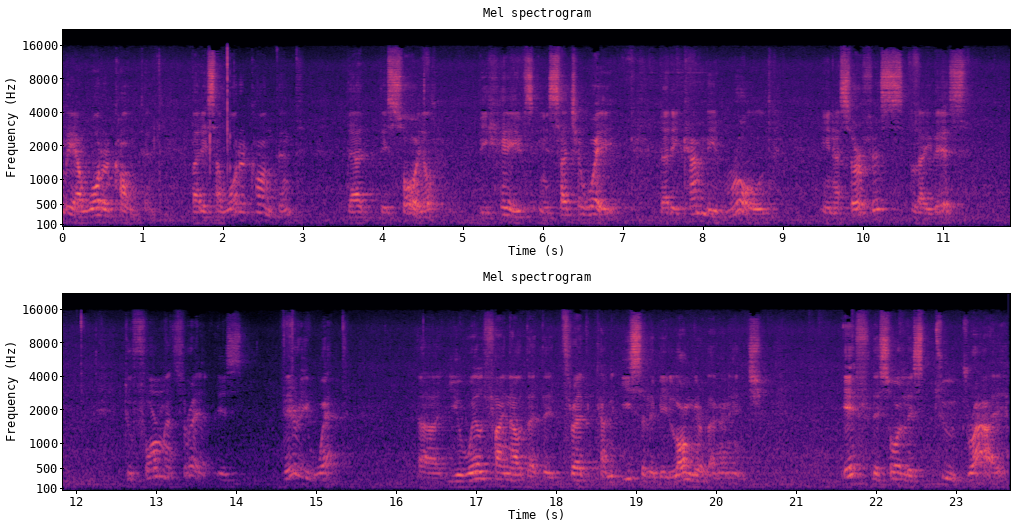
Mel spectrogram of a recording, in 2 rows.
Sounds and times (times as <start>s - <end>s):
Speech: 0.0s - 11.4s, 12.6s - 15.5s, 16.3s - 20.7s, 21.6s - 23.6s.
